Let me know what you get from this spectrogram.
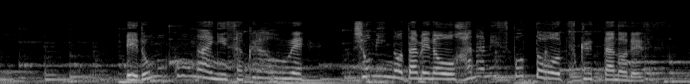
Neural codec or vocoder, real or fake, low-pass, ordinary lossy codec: codec, 16 kHz, 8 kbps, FreqCodec, larger model; fake; none; none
